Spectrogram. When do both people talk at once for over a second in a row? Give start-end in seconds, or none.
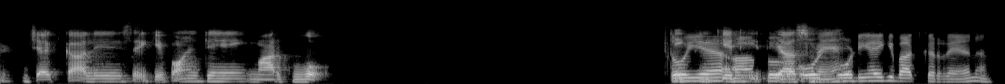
6.8-8.6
